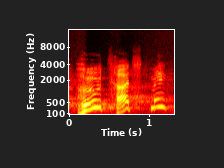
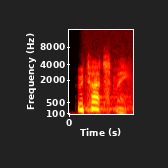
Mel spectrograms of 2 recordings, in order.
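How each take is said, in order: First: Slow, high, rising mock question; incredulous echo. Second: Soft, higher-pitched asking; hushed question. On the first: Disciples quote Jesus back to him, incredulous. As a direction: throw the question back, drawn out in disbelief. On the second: Acted. Jesus turns and looks through the crowd, hushed. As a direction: ask it quietly, pitched up.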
